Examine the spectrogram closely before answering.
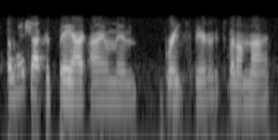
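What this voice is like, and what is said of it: Strained, fading voice. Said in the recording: “I'm losing my voice, too, which is not good.”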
